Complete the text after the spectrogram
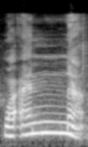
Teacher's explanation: وَأَنَّ நூன் முஷத்தா, குன்னா நூன் முஷத்தா, ரெண்டு இடத்துலையுமே நூன் முஷத்தா. ஸோ ரெண்டு இடத்துலையுமே நீங்கள் குன்னா செய்யணும். கூடவே அலிஃப் மதா இருக்கிறனால 2 ஹரக்கத் அளவு நீட்டம் கொடுத்து ஓதணும்.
